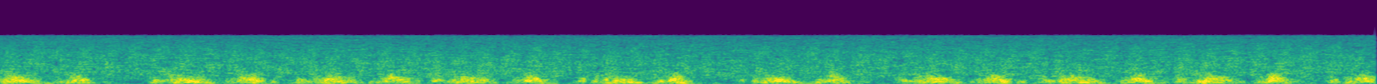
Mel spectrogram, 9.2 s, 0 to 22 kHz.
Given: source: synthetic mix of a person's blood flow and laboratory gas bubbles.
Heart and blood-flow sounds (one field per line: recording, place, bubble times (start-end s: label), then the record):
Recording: Doppler ultrasound of blood flow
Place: precordium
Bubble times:
no bubbles
From the record:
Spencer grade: 0 (complete lack of bubble signals)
